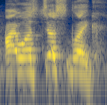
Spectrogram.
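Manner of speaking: ordinary talk, nothing marked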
